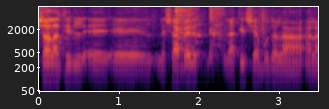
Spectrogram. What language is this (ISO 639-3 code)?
heb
